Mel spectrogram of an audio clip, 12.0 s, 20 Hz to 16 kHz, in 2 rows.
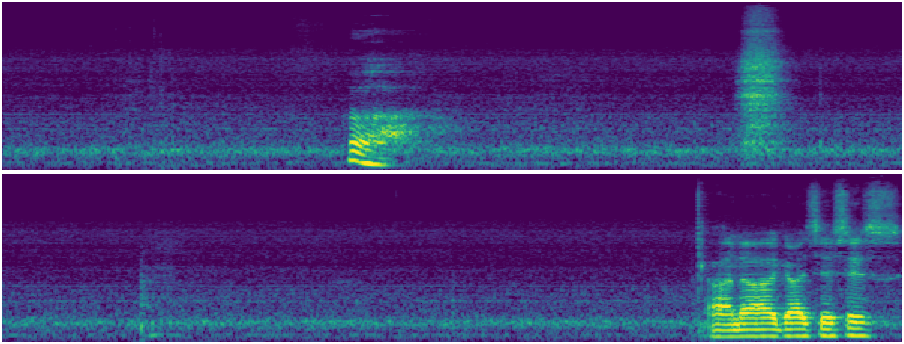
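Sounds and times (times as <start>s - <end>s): room hum and hiss: 0.0s - 12.0s.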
